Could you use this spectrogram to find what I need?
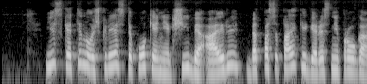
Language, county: Lithuanian, Marijampolė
